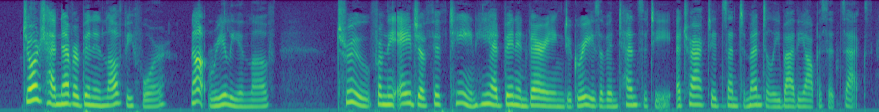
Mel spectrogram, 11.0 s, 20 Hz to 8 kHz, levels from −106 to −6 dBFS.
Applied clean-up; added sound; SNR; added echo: none; none; none; none.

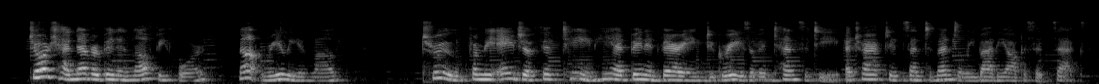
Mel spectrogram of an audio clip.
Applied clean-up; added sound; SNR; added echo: neural separator model SepFormer DNS4.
